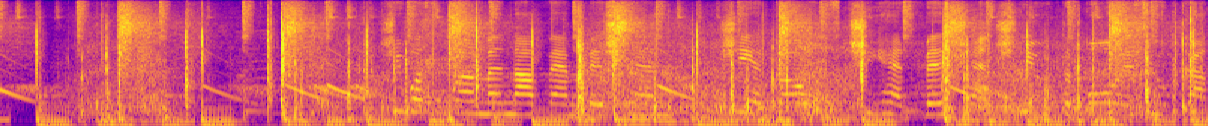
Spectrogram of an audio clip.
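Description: Skateboard wheels rolling and trucks grinding on the coping of a mini ramp, heard over backing music with a steady beat.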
